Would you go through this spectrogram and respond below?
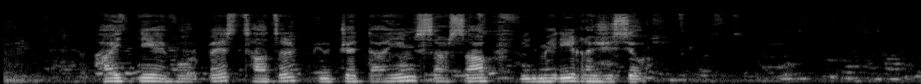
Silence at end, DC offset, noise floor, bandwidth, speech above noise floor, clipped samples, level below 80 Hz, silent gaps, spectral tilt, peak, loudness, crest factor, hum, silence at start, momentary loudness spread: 0 s; under 0.1%; -53 dBFS; 11.5 kHz; 28 dB; under 0.1%; -60 dBFS; none; -5 dB/octave; -8 dBFS; -25 LUFS; 18 dB; none; 0.05 s; 21 LU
